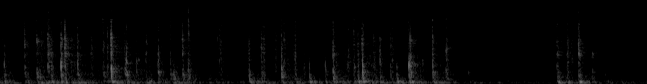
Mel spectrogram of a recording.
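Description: Fingertips type on a hollow black plastic split ergonomic keyboard, tapping the keycaps in quick, irregular bursts of clicky clacks with a low thud under each press. The typing stops briefly near the end before a short final flurry.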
